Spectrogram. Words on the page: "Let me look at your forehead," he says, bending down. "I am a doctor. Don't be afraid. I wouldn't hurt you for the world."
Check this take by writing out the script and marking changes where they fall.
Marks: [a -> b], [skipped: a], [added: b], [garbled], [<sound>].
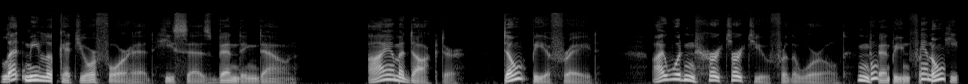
"Let me look [dropout] at your forehead," he says, bending down. "I am a doctor. Don't be afraid. I wouldn't hurt [added: hurt] you for the world." [garbled]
